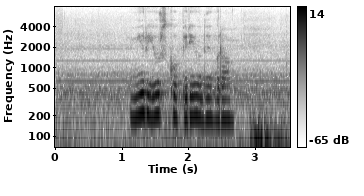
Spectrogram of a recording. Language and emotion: Russian, neutral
